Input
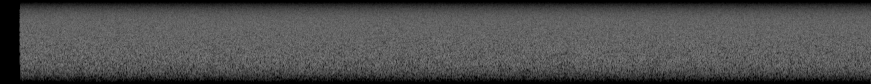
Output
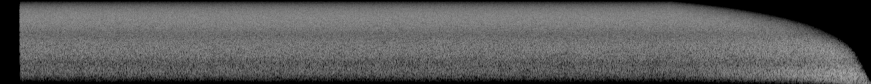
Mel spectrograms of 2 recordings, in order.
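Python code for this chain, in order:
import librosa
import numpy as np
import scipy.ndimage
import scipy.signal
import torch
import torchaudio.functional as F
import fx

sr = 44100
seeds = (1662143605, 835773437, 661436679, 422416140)

y = fx.tape_stop_end(x, sr, length_s=1.99)
y = fx.graphic_eq_10(y, sr, hz=(125, 250, 1000, 4000, 16000), db=(-8, -3, -9, -7, 6))
y = F.gain(torch.from_numpy(y), 8.5).numpy()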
